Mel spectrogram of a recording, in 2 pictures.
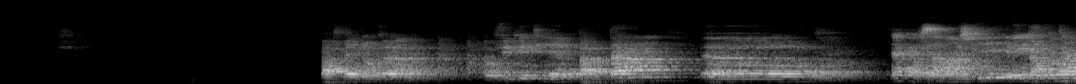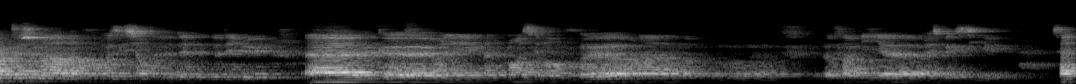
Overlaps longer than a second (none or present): present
